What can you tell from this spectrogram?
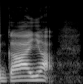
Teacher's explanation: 2 अक्षर है यहाँ पर, गा प्लस या, लेकिन यहाँ पर गा के जो आ है, गा के आ है यहाँ पर, या फिर अक्षर शब्द पर जब उच्चारण करते हैं यहाँ पर गाया, तब यहाँ पर गा शब्द पर ज़्यादा जोर दिया जाता है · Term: अक्षर बलाघात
